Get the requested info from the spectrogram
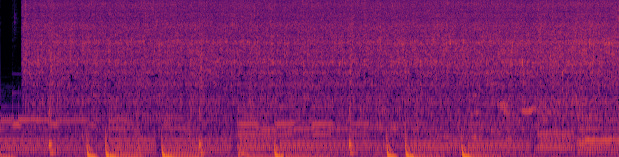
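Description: Oil sizzling steadily in a frying pan as carrot strips and raisins fry, under background music with a steady beat.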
